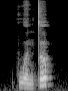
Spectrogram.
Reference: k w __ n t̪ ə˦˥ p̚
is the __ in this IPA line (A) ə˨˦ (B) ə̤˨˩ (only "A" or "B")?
B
